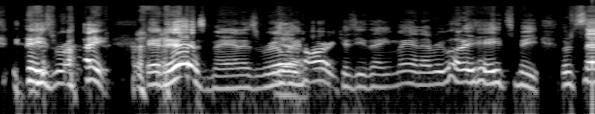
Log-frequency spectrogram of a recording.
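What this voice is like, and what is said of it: Usual voice. Nothing is said of it.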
